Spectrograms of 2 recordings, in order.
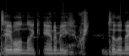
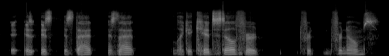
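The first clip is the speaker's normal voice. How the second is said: whispered in a character voice. Voicing Garen asking a question into someone's ear: whispering in character. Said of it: "Garen's gonna whisper in your ear".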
